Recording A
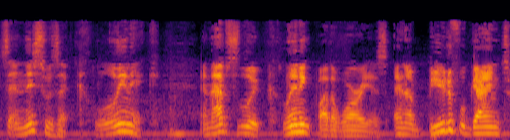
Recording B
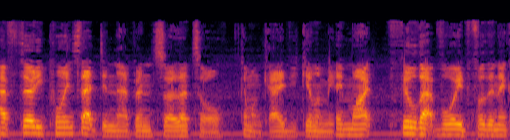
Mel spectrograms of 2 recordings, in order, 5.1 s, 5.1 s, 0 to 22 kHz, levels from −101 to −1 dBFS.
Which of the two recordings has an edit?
B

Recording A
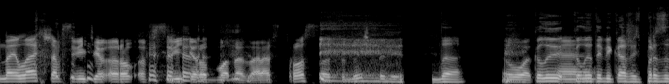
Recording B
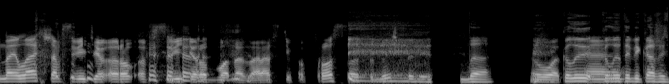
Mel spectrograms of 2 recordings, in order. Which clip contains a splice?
A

